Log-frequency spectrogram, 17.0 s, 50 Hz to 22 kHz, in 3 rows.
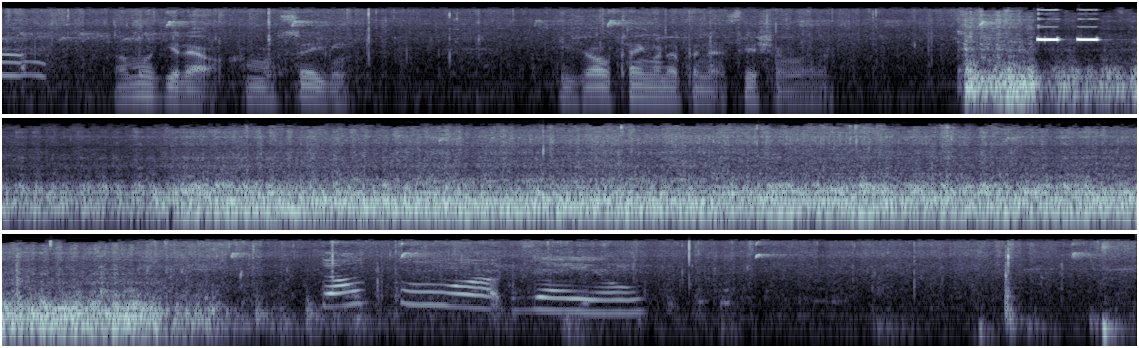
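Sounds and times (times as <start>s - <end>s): jet ski engine running: 4.8s - 12.9s
short electronic beeps: 5.1s - 5.6s.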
